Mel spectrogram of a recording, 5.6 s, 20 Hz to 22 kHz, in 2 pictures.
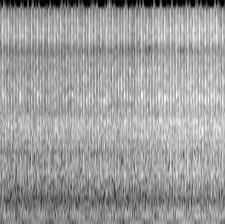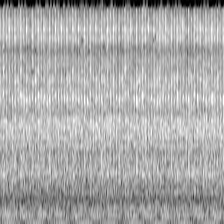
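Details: DAF 105 truck diesel with 600,000 km, idling after rocker shaft and valve cover work for a knock heard through the air intake; steady, even pulse about 3.5 beats per second, no obvious knock, sounds healthy.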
